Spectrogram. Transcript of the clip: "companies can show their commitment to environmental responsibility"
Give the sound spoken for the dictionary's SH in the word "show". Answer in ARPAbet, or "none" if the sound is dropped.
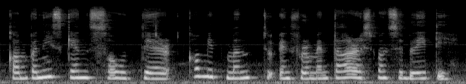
S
